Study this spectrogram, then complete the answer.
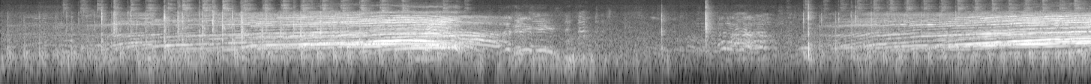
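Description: A group of young women chant together in loud, rising cheers.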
